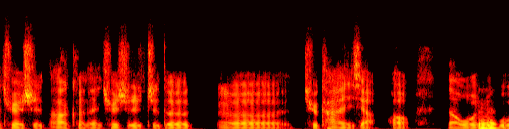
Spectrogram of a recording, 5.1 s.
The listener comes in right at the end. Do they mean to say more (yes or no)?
no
